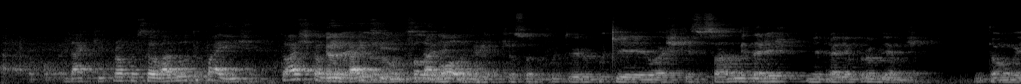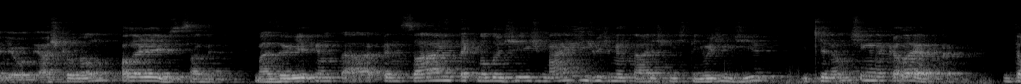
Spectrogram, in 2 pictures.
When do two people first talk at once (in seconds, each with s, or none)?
3.2 s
